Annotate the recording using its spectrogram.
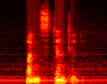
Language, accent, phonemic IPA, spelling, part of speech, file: English, US, /ʌnˈstɪn.tɪd/, unstinted, adjective, En-us-unstinted.ogg
- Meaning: Not constrained, not restrained, or not confined, great in amount or degree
